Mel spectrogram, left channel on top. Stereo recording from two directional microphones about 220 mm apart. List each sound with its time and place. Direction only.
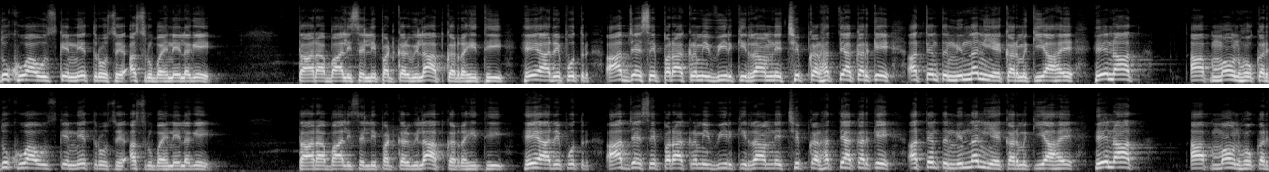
0.0 s speech: 35° left (ahead or behind)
